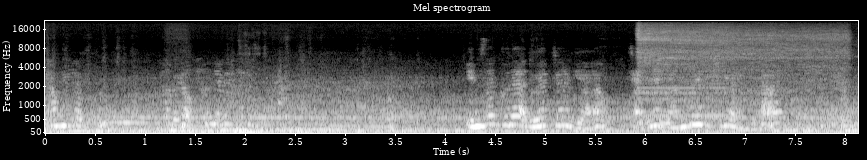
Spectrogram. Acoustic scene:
bus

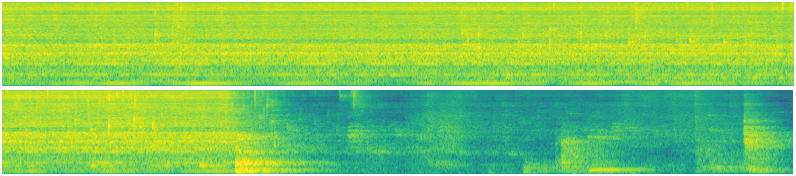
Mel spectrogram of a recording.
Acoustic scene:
restroom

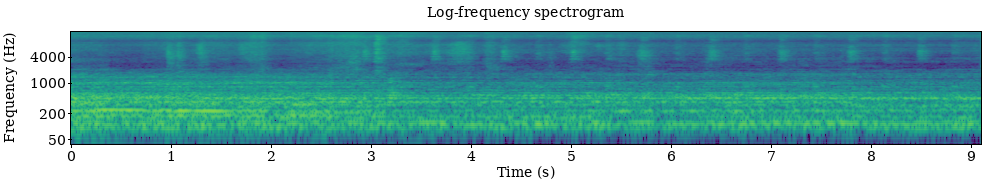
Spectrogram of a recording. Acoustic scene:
car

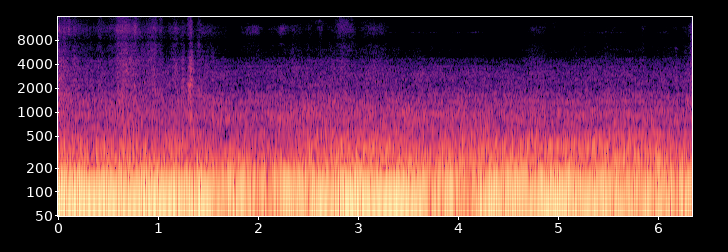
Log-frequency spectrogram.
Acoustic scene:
car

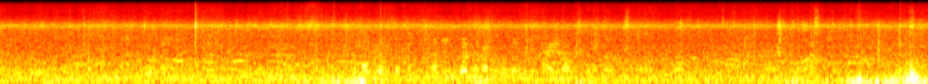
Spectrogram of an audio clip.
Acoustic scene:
park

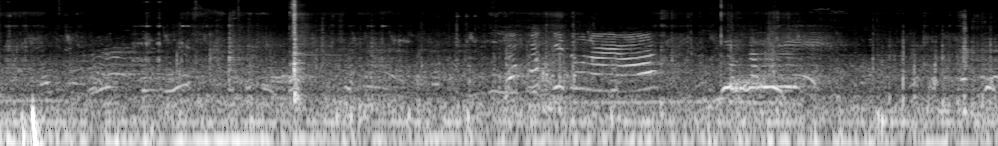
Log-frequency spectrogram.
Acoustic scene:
park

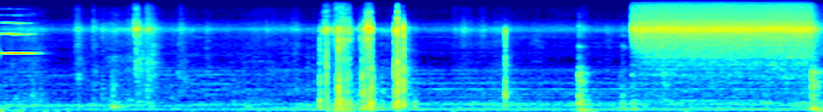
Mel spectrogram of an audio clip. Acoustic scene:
restroom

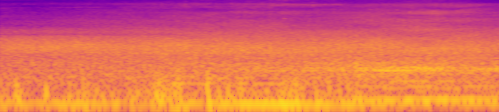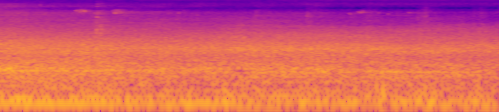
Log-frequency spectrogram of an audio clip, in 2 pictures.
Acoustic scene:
street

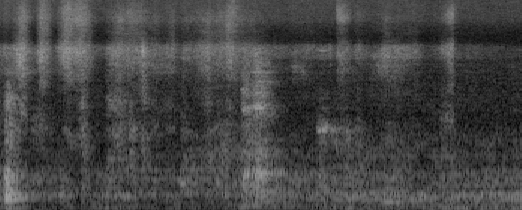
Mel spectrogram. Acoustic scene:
elevator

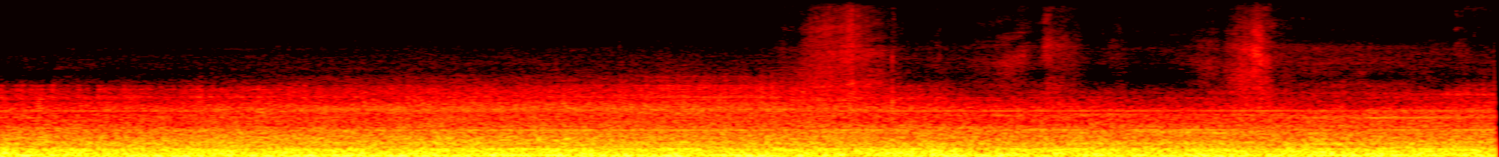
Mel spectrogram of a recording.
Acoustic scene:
subway train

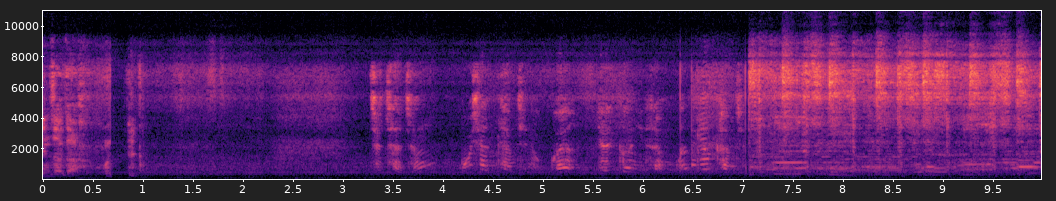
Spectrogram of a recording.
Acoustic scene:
car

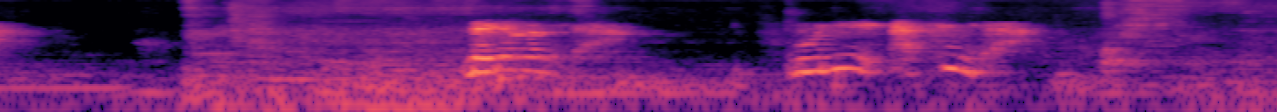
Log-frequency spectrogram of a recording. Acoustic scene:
elevator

